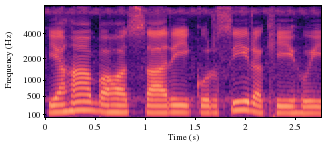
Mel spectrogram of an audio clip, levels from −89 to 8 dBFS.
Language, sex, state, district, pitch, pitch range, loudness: Hindi, male, Madhya Pradesh, Umaria, 140 Hz, 135-145 Hz, -15 LUFS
